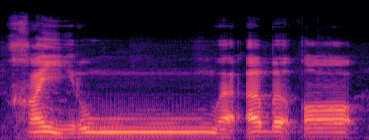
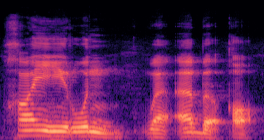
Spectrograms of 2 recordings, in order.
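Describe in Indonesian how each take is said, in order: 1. Huruf n menyatu dengan w dengan dengung yang ditahan. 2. Huruf n dibaca biasa, tanpa dengung yang ditahan. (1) "Tanwinnya dibaca dengung dan ditahan" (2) "nggak boleh dibaca"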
